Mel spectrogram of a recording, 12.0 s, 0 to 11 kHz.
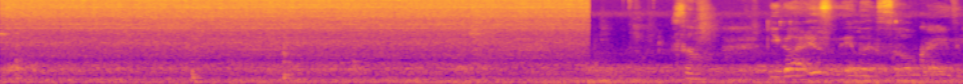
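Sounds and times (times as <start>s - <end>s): tap running into sink: 2.3s - 2.8s, 3.4s - 4.7s.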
